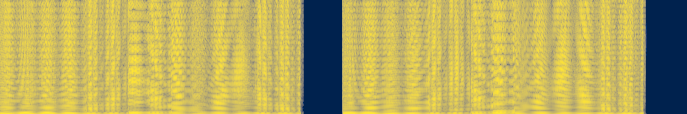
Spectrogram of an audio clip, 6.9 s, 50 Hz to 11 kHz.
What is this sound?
oscilation2step
dubstep synth that oscillates every second beat at 140bpm. to be used with (if desired) with bass wobble from this pack.
140, 2step, 320, dubstep, oscillation, synth, wobble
